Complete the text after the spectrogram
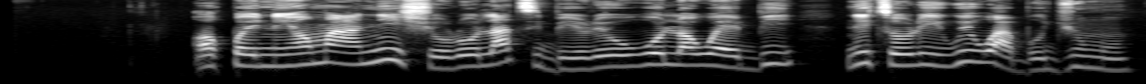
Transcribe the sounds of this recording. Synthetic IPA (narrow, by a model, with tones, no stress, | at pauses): ɔ˨k͡pɔ˨e˨nĩ˨j̃ɔ̃˧mãː˦˧nĩ˦˨ʃo˨ɾo˦la˦ti˧be˨ɾe˨˦o˧wo˦lɔ˦wɔ˦ɛ˧bi˦ | nĩ˦to˧ɾi˦i˧wi˦wa˦˨bo˨˦d͡ʒu˦mũ˧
